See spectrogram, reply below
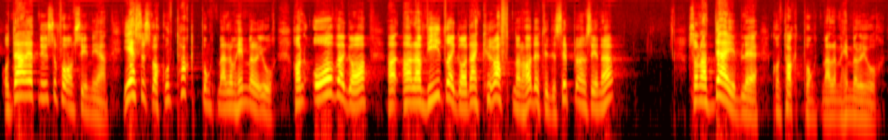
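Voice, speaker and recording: Animated high-voiced Norwegian preacher. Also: male voice. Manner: animated preaching, rising to loud cries, with restarts and self-corrections. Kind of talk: sermon.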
